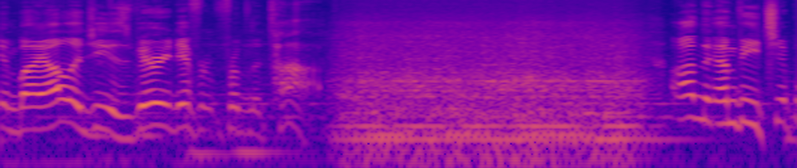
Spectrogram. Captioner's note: motorboat engine revving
